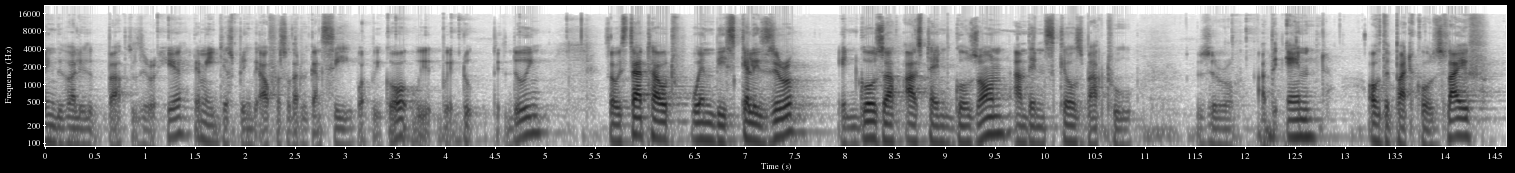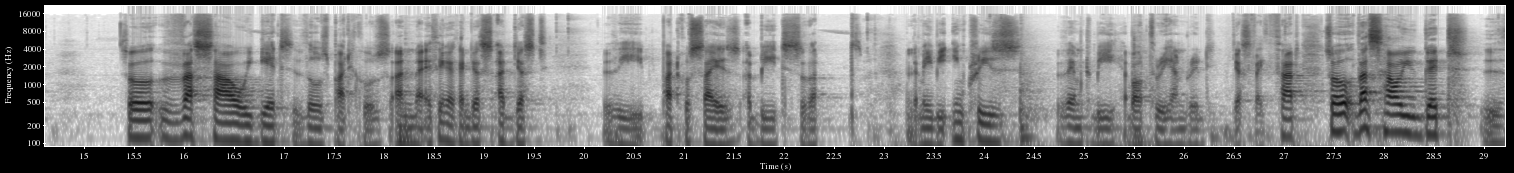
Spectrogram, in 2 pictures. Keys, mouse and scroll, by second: 1.2 click, 3.4 click, 11.9 shift+click, 12.3 space, 17.7 space, 19.8 click, 21.2-22.8 drag, 24.1-25.6 drag, 25.2 KP_0, 26.5 alt+a, 26.8 `.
